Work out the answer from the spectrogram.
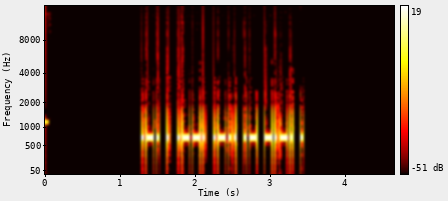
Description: Morse code, heard as a keyed tone, about 34 wpm, 700 Hz. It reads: REPLACE
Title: Top 1251-1500 Words 35wpm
